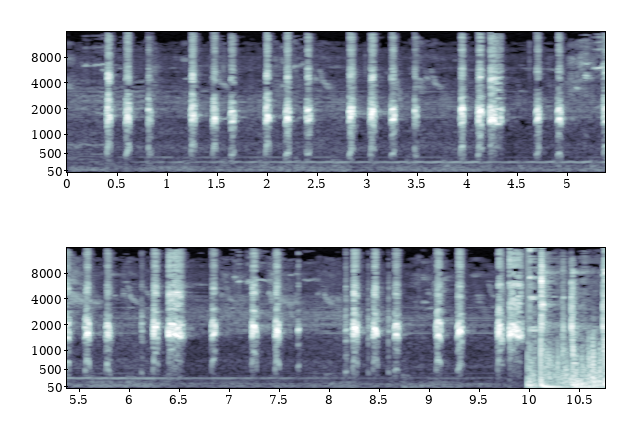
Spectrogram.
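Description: Rooster clucking: a long run of short, sharp clucks, about three or four a second, coming in loose groups.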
